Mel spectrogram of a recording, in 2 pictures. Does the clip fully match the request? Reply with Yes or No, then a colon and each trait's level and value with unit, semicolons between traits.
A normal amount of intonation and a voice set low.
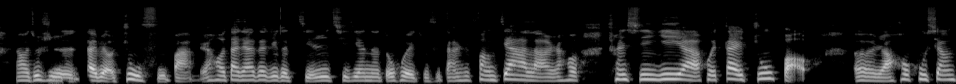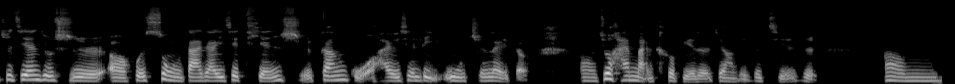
No: average, 4.0 semitones; medium, 185 Hz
